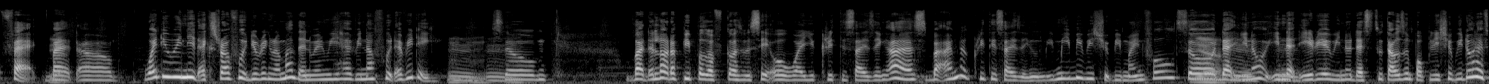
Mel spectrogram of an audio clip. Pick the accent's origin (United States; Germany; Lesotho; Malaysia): Malaysia; As a Malaysian, we have to change our habit, how we eat.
